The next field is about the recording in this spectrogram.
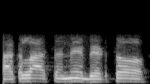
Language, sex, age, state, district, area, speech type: Maithili, male, 45-60, Bihar, Supaul, urban, conversation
